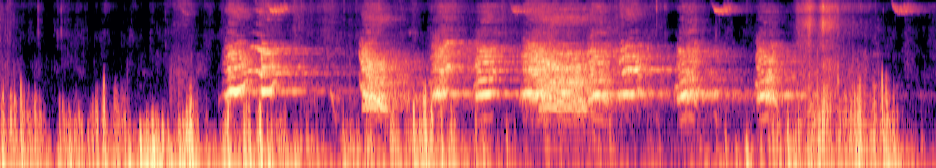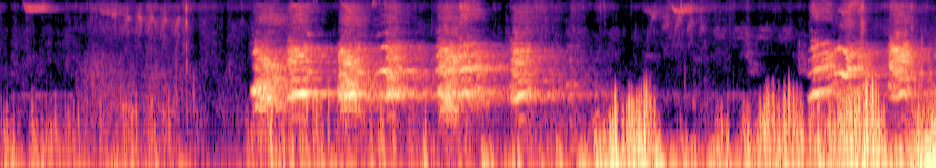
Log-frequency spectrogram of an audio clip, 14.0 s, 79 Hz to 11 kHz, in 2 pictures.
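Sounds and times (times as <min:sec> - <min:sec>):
hounds baying and howling: 0:01.7 - 0:06.0, 0:08.8 - 0:11.5, 0:13.0 - 0:14.0.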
